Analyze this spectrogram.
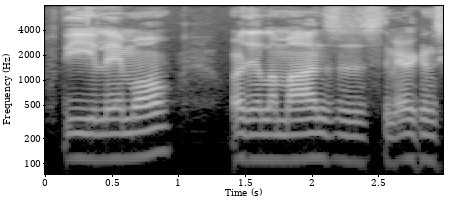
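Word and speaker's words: Le Mans: lane wall or the LeMans as the Americans call it one of the I think proper pronunciation is limo okay that's French but uh yeah so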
